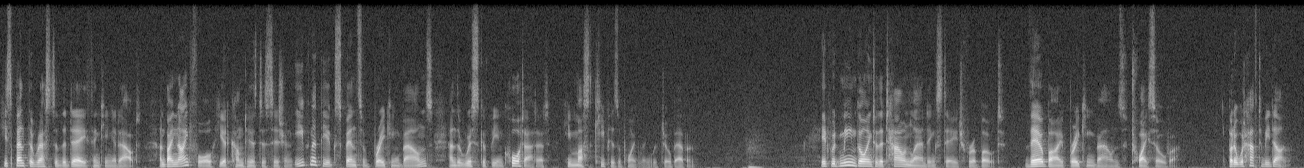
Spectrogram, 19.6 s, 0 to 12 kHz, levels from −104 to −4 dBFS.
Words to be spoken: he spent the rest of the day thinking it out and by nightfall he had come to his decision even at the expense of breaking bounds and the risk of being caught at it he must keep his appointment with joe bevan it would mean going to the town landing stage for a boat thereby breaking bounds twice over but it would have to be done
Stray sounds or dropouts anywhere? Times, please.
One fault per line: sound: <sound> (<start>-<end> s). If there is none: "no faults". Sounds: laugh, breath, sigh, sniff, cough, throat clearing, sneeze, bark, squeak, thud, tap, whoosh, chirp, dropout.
sound: breath (11.1-11.6 s)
